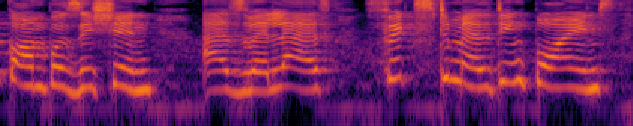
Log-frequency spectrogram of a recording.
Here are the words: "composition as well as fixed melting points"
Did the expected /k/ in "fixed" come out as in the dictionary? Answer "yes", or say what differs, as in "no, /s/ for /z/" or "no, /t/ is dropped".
yes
